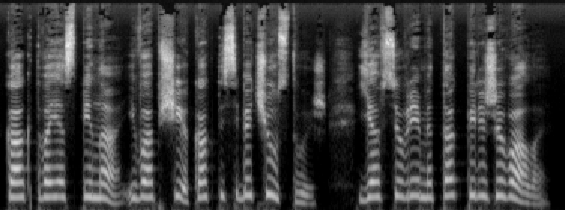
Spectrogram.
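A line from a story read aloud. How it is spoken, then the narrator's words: Tearful question. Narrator (Russian): Рита сквозь слезы спросила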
